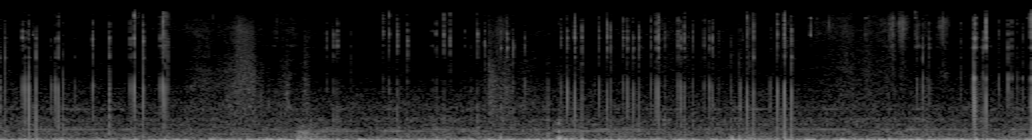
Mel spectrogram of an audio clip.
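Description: A medium solid pink wax pillar candle is held in the hands and turned over while long nails tap and scratch its wax surface. The quiet clip is full of rapid, dry clicks and scratchy strokes over a steady low rumble of handling.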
